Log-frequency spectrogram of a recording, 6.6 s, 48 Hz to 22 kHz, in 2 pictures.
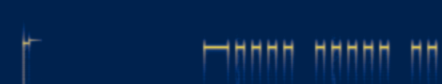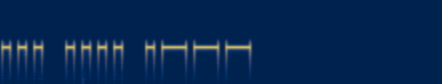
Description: Morse code, heard as a keyed tone, about 20 wpm, 700 Hz. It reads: 655HJ
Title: Five Challenging Letter-Number Combinations 20wpm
